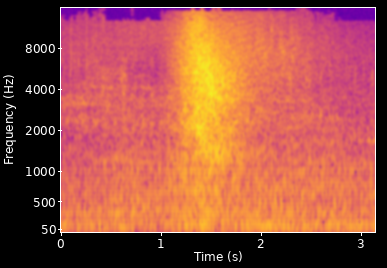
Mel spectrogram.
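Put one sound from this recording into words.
A magical whoosh swells and fades.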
